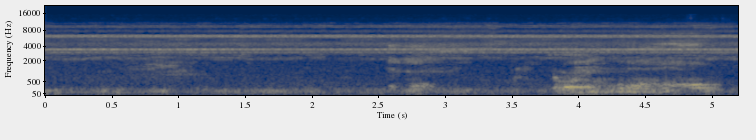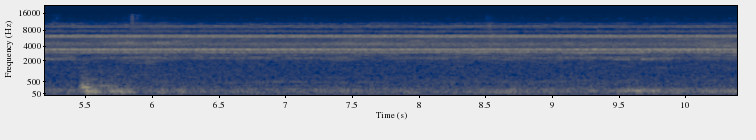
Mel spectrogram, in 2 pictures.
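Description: Night insects chirping steadily in several high, even tones. About four seconds in, a man's voice gives a short, low, rough vocal outburst lasting about a second and a half.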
